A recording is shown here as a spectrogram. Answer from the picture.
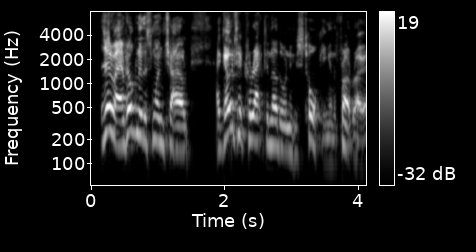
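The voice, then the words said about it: British-sounding accent. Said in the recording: “a British accent because it was so bad. And now I'm stuck with it.”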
